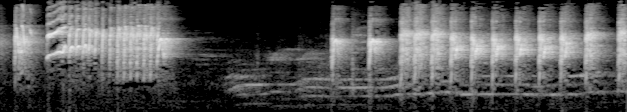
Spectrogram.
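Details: Wild greater green leafbird singing for a lure: a loud buzzy rattle, a quiet gap with faint tones, then a fast steady series of sharp high notes.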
